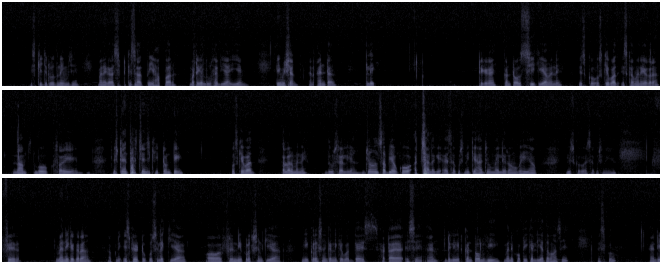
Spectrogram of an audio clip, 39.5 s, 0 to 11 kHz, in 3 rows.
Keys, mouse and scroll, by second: 0.0 click, 0.8 Delete, 9.9-19.6 drag, 27.6 scroll down 4, 29.0 click, 31.3-34.1 drag, 34.5 drag, 35.2 Delete, 36.3 ctrl+v, 38.6 click.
